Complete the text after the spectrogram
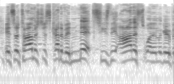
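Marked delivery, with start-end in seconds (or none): none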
